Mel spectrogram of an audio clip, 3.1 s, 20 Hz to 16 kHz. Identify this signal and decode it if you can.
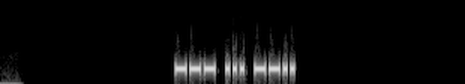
Morse code, heard as a keyed tone, about 46 wpm, 700 Hz. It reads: OSZ
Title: USA Call Sign Postfixes - 3 Letters 50wpm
